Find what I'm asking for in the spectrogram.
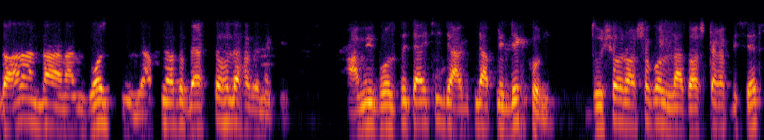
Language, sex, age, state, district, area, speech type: Bengali, male, 60+, West Bengal, South 24 Parganas, urban, conversation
